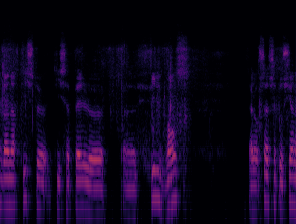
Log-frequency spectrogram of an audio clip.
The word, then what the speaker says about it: Vance: Donc cet artiste s'appelle Phil Vance, comme ça se prononce, V-A-N-C-E.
